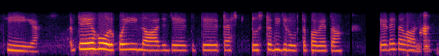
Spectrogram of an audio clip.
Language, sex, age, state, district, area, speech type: Punjabi, female, 18-30, Punjab, Jalandhar, urban, conversation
